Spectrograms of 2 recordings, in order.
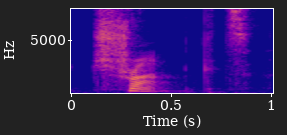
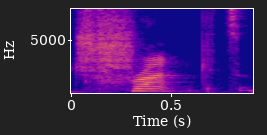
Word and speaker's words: tracked: track the deer remember after C the D is pronounced t tra track tracked they tracked the deer look at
